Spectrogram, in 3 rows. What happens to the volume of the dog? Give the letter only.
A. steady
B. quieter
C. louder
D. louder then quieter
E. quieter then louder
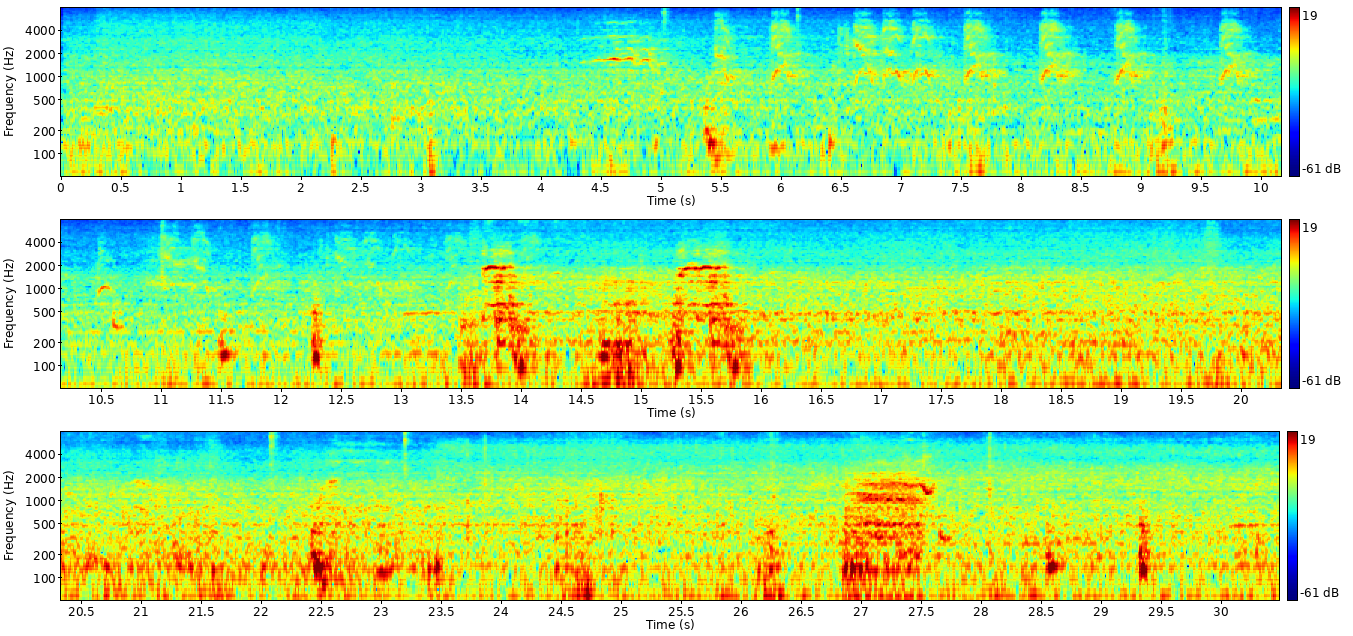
B.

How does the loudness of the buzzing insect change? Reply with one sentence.
The volume of the buzzing insect goes up.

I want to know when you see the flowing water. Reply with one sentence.
You can hear the flowing water from 0.0 to 30.4 s.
